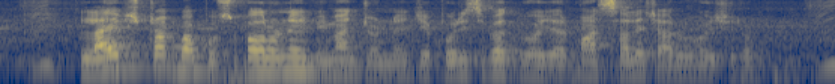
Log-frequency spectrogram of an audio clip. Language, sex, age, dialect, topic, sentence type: Bengali, male, 25-30, Jharkhandi, agriculture, statement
